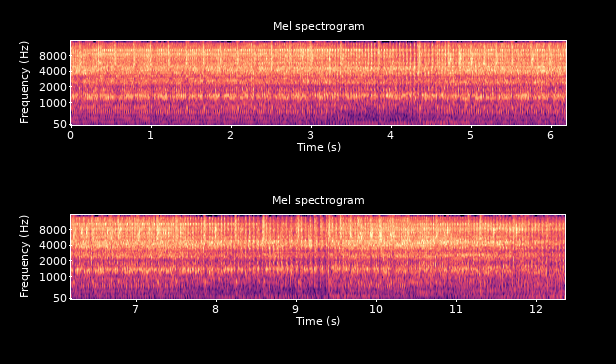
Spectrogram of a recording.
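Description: IZh Planeta motorcycle's single-cylinder two-stroke engine running steadily just after a cold start in frost, choke fully off and throttle held slightly open; its note wavers a little about two-thirds of the way through. The owner says this is how a normal Planeta should run.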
